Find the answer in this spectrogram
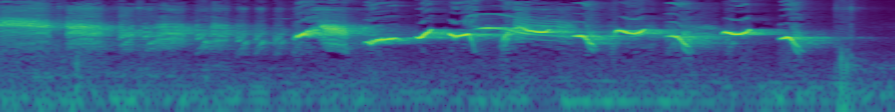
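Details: Energetic Ashy tailorbird song meant to coax silent tailorbirds back into song: a hissy opening, then a quick run of about eight bright, sliding whistled notes, each bending up and down.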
